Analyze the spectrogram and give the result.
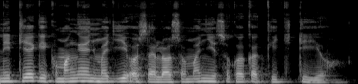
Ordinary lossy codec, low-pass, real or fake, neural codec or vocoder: none; none; fake; vocoder, 44.1 kHz, 128 mel bands every 256 samples, BigVGAN v2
